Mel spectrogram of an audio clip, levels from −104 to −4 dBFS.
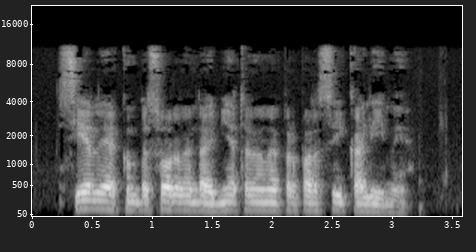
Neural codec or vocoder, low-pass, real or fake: none; 10.8 kHz; real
